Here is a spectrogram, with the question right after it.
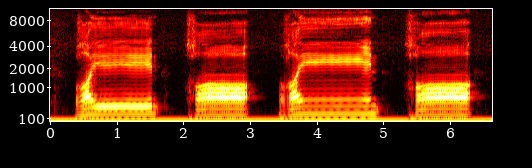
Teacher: হ্যাঁ, আপনারা আমার সাথে বলেন, 3 নম্বর মাখরাজ হলকের শেষ হইতে, অর্থাৎ কণ্ঠনালীর শেষ, একেবারেই বুকের সাথে, মানে বুকের যে হাড় ওর সাথে যে মিলে আছে কণ্ঠনালী, ওইখান থেকে হলকের শেষ হইতে গইন, খ, তার মানে গইন এবং খ, এই 2টি হরফ আমরা উচ্চারণ করব একেবারে হলকের শেষ হতে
